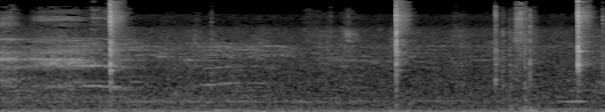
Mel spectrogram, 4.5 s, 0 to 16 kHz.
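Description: Several sharp plastic clicks as the front-panel push buttons of a T-101KF power amplifier are pressed and the unit is handled, the last click the loudest, over a steady low hum.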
